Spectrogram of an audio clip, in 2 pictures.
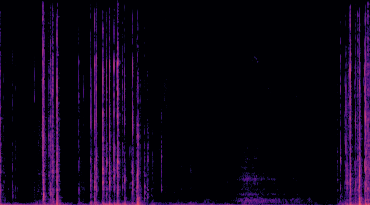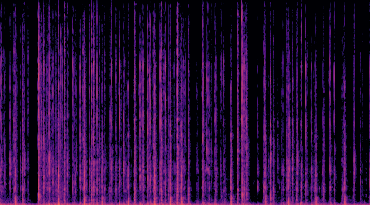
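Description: Fingertips type on a compact mechanical keyboard with plastic keycaps, producing rapid, uneven clacking with sharp, bright clicks over a low thud. The typing pauses for a few seconds of quieter, soft sound, then resumes louder and denser through to the end.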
